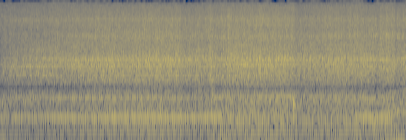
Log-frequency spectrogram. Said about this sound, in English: We're gonna go ahead and fire it up and show you a little bit of operations.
